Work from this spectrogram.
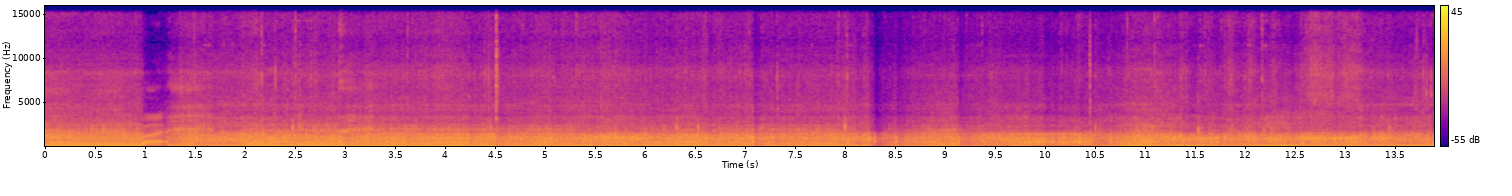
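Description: Small motorbike riding over loose gravel with a steady engine drone, the rear tyre skidding and sliding under hard braking; loud and continuous with crunching grit throughout.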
